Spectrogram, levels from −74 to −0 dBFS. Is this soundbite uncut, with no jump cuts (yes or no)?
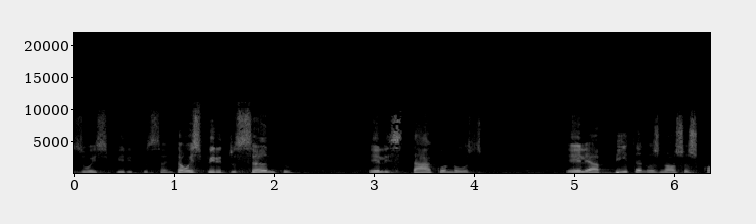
yes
